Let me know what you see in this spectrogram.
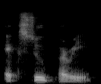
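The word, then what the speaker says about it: Exupéry: than me uh exube it's like paris but i'm not really good on the egg exupari like supreme i think i it's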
